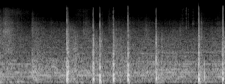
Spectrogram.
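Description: Fireworks bursting in a quick, uneven series of sharp bangs, about eight in two seconds, with the show's music playing underneath.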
